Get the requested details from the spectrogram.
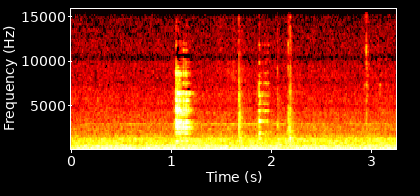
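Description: Small metal parts click and tick under fingers.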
